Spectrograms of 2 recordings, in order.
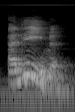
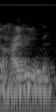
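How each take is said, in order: First: أليم starting with a glottal stop, not a breathy h; أليم, hard onset on the a; hamza not ha. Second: حليم with a breathy throat h at the start. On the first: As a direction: begin أليم with a clean throat catch. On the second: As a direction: say حليم with the h, not the catch. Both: Shown as a demonstration. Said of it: "Not حليم".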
